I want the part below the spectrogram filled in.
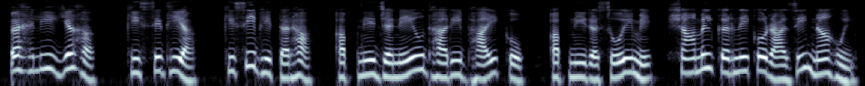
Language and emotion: Hindi, neutral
